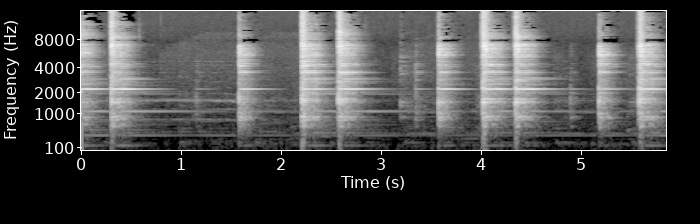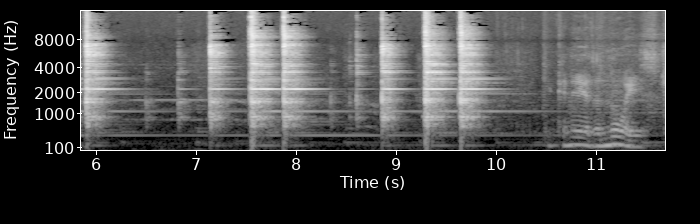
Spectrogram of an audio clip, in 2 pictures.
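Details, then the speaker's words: 1991 Suzuki RGV250M fitted with Suzuki RF600 front wheel, bearing driven in with hammer: irregular sharp metallic blows with a ringing note that sharpens as the bearing bottoms out; fully seated. "when it the bearing bottoms out just to double check gets that ringing noise down"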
